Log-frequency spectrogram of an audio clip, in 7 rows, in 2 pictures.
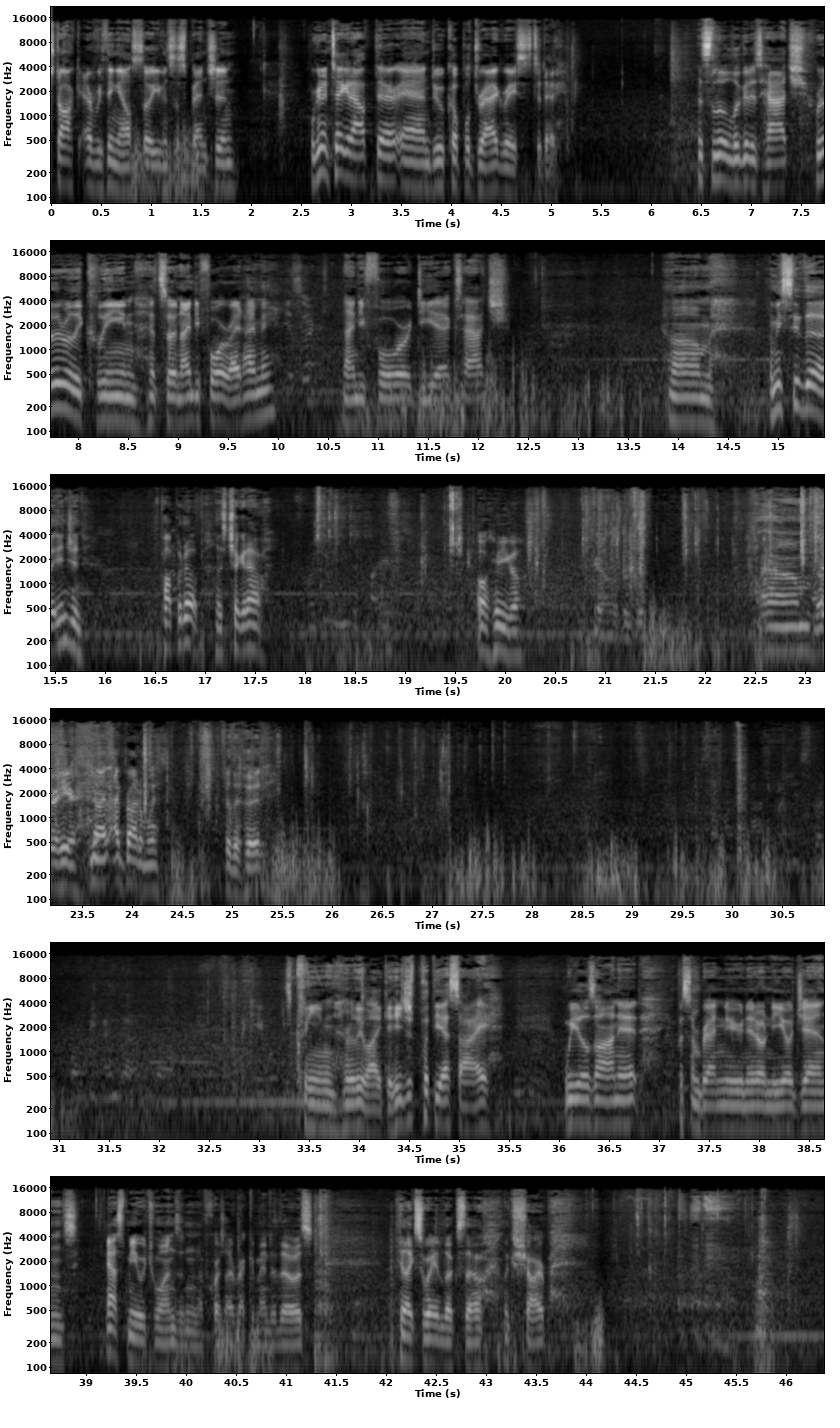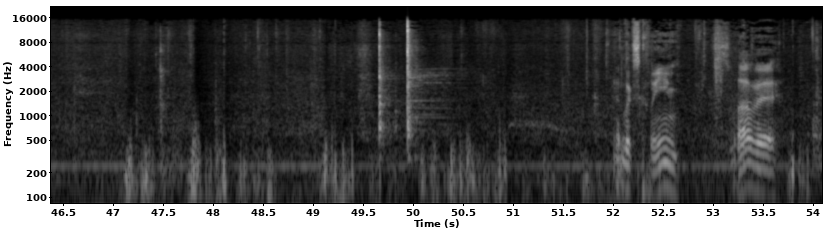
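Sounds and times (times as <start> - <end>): steady low hum: 0.0 - 54.0
footsteps on concrete: 18.0 - 29.8.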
